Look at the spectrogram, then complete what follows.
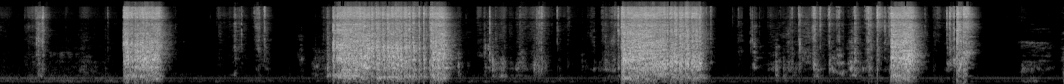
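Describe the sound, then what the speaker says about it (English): Packing tape rips off the roll in three loud, harsh screeching bursts with quiet handling between them, sealing a box of PsychoTron books. "I'll run another line of tape down through here"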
